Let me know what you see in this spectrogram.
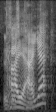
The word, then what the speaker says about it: Qajaq: And how do we say, is this Kayak? – Yeah, Kayak's, but it's spelled Q-A-J-A-Q.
